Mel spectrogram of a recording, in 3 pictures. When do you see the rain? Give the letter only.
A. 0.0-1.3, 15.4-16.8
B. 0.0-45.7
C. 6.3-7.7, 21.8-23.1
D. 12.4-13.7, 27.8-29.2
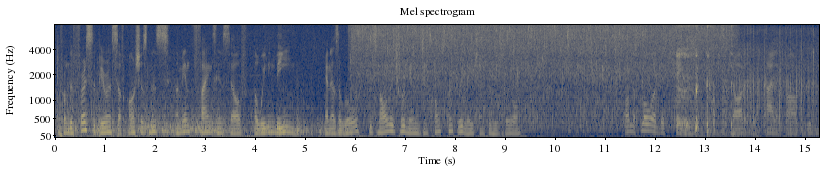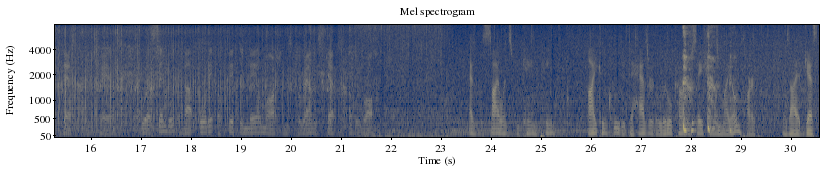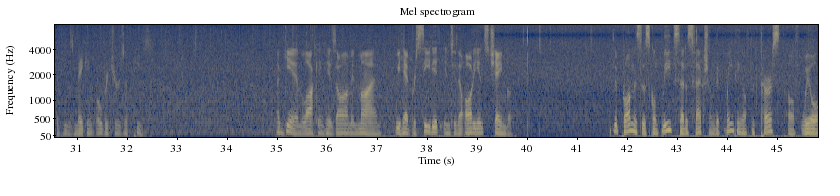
B.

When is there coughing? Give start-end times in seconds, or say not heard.
12.4-13.7, 27.8-29.2.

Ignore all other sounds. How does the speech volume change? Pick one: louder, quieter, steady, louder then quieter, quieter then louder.
quieter then louder.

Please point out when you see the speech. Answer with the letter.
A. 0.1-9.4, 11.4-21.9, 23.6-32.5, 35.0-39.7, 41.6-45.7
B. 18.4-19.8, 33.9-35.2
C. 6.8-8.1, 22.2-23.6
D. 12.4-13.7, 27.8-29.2
A.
